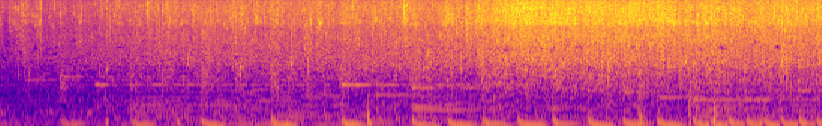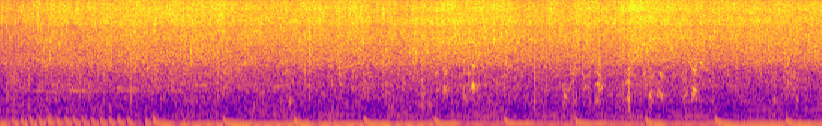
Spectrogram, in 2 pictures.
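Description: Flour-dusted fish pieces frying in a pan of hot oil, a steady crackling sizzle. It builds up over the first three seconds or so as the fish goes into the oil, then holds.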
